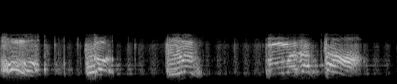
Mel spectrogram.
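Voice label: Korean damaged pilot mood high; speech; War Thunder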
